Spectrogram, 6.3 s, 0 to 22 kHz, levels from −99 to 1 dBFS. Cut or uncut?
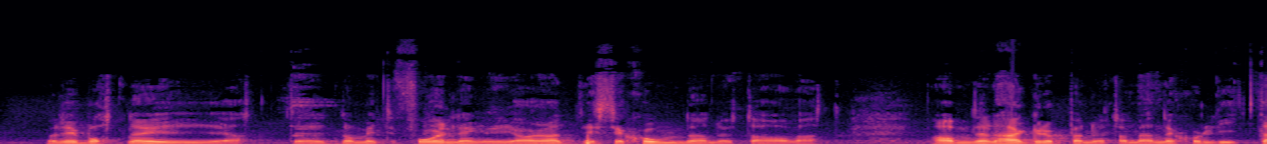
uncut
